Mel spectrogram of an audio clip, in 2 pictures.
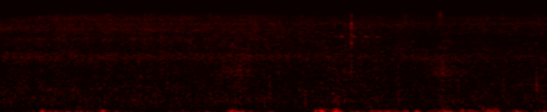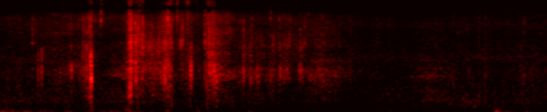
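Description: Faint footsteps on rocky ground, with a cluster of sharper scuffs and clicks about six to eight seconds in, over a low, uneven rumble.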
